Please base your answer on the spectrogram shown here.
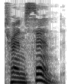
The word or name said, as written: transcend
